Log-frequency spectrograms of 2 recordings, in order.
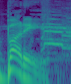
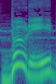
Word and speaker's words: butty: Hot coffee and bacon buddy. Which is basically what we Americans call a bacon sandwich, but they call it a buddy. Spelled B-U-T-T-Y, but not pronounced booty, because that's what Harry and Meghan got after the wedding.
